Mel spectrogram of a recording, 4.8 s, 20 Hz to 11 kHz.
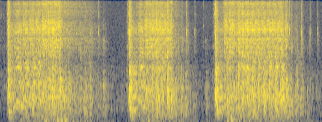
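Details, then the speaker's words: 1987 Reliant Rialto barn find, restart after first runs: catches straight away and revs cleanly in three short bursts with no stumbling; starts beautifully. "Oh, listen to that. Beautiful. So that is the answer to will it start? That started beautifully."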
